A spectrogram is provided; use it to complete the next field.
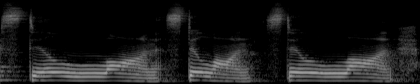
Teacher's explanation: Notice how still and on link together and you'll hear that L sound on on.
